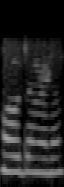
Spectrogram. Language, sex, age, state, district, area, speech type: Kannada, female, 60+, Karnataka, Tumkur, rural, conversation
